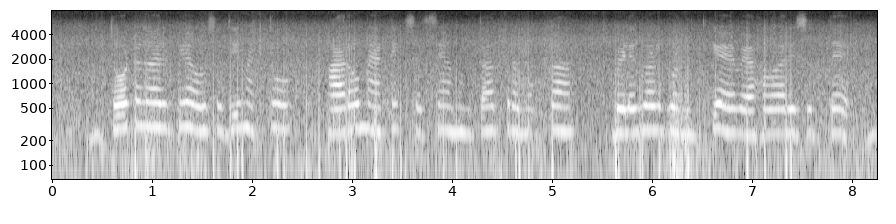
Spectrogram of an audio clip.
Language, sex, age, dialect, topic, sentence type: Kannada, male, 36-40, Mysore Kannada, agriculture, statement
